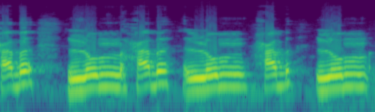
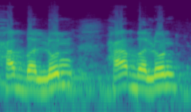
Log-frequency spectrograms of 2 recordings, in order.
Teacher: इस तनवीन को आपने मीम के साथ मिलाना है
